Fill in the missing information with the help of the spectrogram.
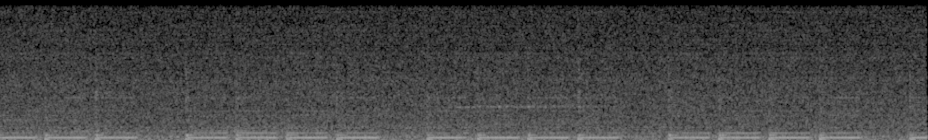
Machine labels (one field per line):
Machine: slide rail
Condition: normal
